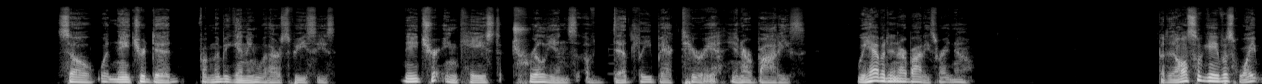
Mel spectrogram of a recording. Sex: male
